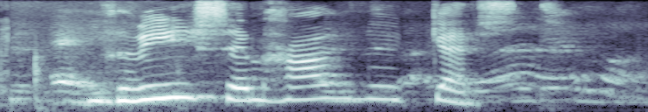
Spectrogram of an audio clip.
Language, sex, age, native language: Icelandic, female, 9, Icelandic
